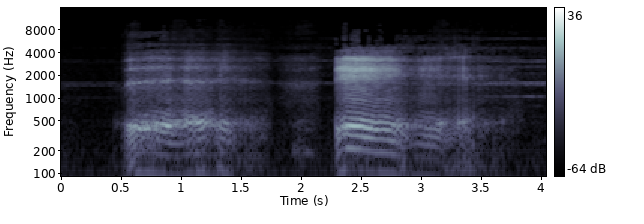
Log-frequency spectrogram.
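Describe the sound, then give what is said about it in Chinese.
A voice lets out two low, rough groaning moans, each lasting about a second, separated by a brief pause; the second starts louder and more strained before trailing off. Heard inside a bar with a counter, window tables and leftover food. “风不觉这四处查看时，又听到了一声低吟。”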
